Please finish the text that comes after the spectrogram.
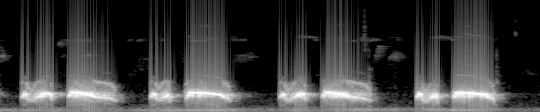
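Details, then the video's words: Low, soft cooing of a spotted dove, played to lure wild doves into traps and rouse caged ones: four phrases, each a stuttered short note and then a longer falling hoot, regular rhythm. "Tiếng cu gù cực chuẩn dùng đi bẩy, kích chim nhà hiệu quả"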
